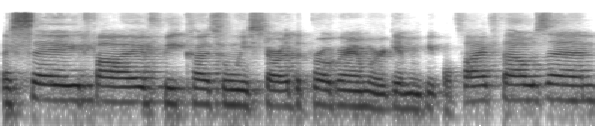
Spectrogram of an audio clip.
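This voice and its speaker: In an American accent, a woman talks at a medium pitch with a dark, mellow tone. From New York. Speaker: housing finance agency official. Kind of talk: committee testimony.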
